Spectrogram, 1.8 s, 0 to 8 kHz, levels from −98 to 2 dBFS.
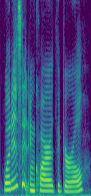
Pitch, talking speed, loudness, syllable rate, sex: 260 Hz, 195 wpm, -15 LUFS, 5.2 syllables/s, female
